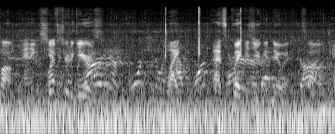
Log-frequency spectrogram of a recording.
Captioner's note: snaps fingers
